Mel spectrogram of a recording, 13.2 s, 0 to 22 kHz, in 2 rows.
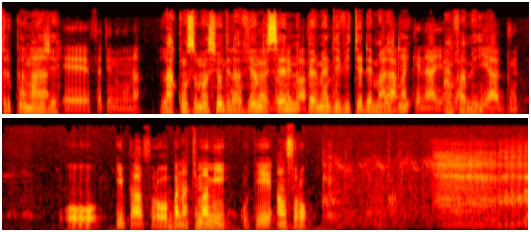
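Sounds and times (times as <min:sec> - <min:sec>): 
speech: 0:00.0 - 0:06.6, 0:07.4 - 0:10.8
sheep bleating: 0:12.0 - 0:13.1.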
